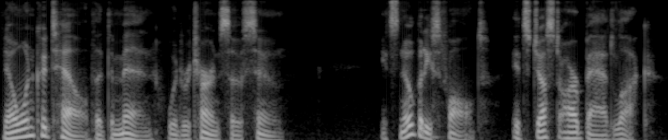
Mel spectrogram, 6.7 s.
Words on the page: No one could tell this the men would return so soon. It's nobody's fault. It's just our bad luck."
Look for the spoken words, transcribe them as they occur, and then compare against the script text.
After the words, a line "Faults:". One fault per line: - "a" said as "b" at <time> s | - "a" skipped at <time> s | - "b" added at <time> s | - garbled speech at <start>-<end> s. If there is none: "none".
No one could tell that the men would return so soon. It's nobody's fault. It's just our bad luck."
Faults:
- "this" said as "that" at 0.9 s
